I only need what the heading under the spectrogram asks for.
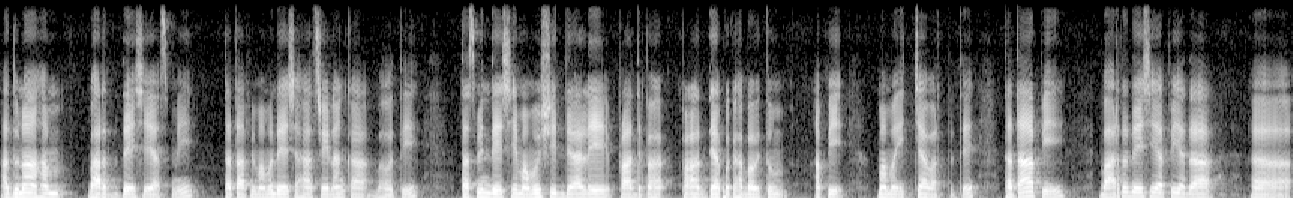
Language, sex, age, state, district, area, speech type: Sanskrit, male, 18-30, Karnataka, Mysore, rural, spontaneous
